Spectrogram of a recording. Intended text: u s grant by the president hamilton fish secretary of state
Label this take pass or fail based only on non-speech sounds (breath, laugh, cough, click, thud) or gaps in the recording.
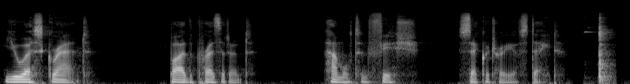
fail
